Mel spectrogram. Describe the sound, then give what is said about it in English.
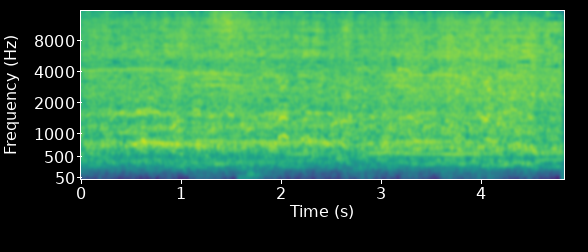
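A crowd cheers a hero's welcome in Mogadishu, a dense and steady roar of many mixed voices that stays loud throughout. “That's the sound of Omar Artin receiving a hero's welcome in Mogadishu”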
